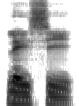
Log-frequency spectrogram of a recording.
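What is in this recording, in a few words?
"利事", Cantonese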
